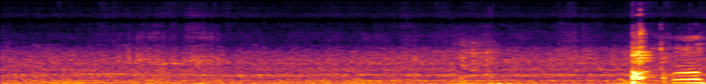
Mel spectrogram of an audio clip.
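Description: Honey bees buzz softly around an open hive, a faint, steady drone heard from close by with occasional light knocks and handling sounds.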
